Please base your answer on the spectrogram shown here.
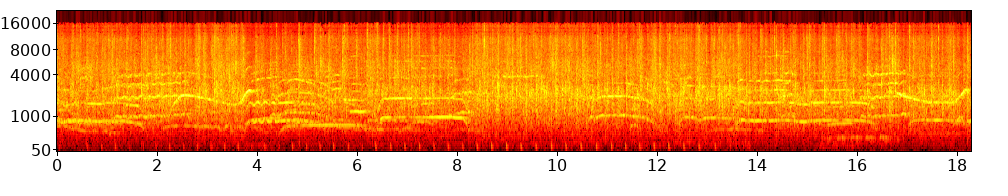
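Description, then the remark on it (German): A church crowd breaks into loud, sustained applause for two people and everyone else who stays with the church, lasting about eighteen seconds, the dense clapping mixed with cheers, whoops and overlapping excited voices throughout. “Also stellvertretend euch beide mal einen Applaus geben und allen anderen auch.”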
